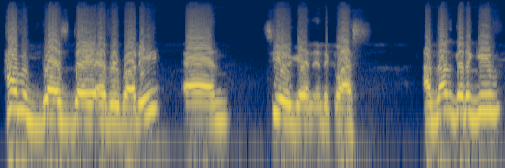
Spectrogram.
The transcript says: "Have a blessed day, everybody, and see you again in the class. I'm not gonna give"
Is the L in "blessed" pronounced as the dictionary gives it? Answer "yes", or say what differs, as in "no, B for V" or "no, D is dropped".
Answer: no, L is dropped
